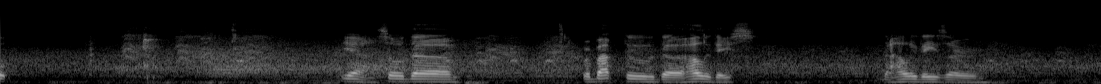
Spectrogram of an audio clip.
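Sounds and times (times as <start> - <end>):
outdoor background hiss: 0.0 - 11.0
faint bird calls: 1.2 - 2.8, 4.5 - 6.0, 9.6 - 11.0.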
